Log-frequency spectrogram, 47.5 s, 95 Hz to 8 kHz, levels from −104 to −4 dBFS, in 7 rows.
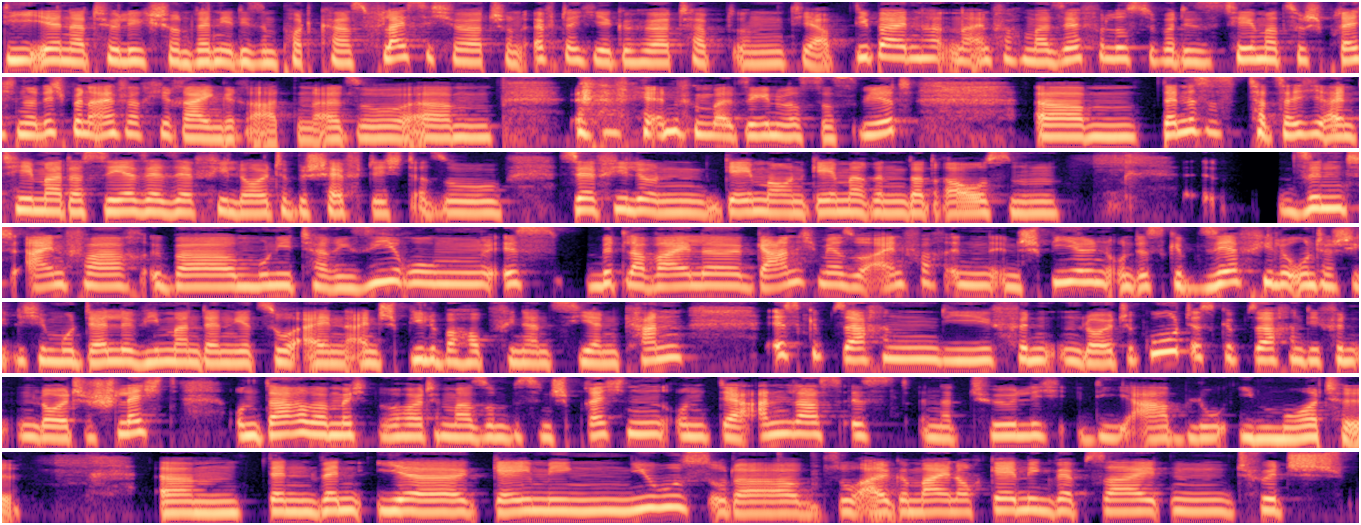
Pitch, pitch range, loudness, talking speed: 205 Hz, 190-225 Hz, -19 LUFS, 180 wpm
